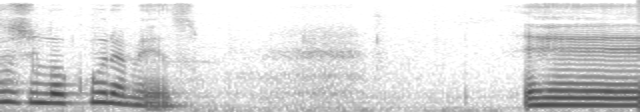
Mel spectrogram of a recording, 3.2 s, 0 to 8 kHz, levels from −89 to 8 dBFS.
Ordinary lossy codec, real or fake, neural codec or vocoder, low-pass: none; real; none; 7.2 kHz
